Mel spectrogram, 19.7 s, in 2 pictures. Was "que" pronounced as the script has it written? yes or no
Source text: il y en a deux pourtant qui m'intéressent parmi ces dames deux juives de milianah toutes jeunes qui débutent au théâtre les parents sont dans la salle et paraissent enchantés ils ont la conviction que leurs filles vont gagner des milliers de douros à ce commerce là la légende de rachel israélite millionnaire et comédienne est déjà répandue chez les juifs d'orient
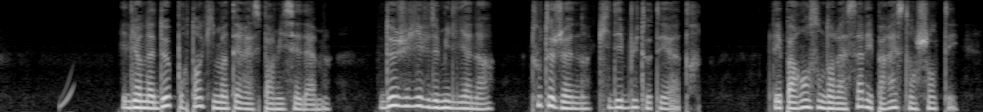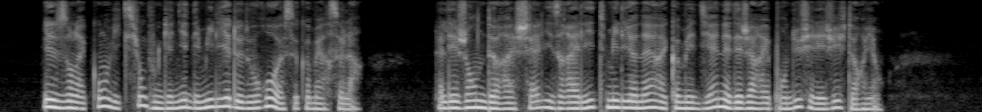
no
